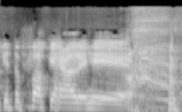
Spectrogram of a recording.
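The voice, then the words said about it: Angry Bronx New York accent. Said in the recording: “That's my Bronx accent going ... angry city accent.”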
